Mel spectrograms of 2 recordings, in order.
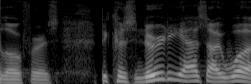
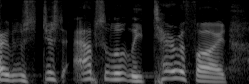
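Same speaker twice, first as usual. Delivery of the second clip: usual speaking voice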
